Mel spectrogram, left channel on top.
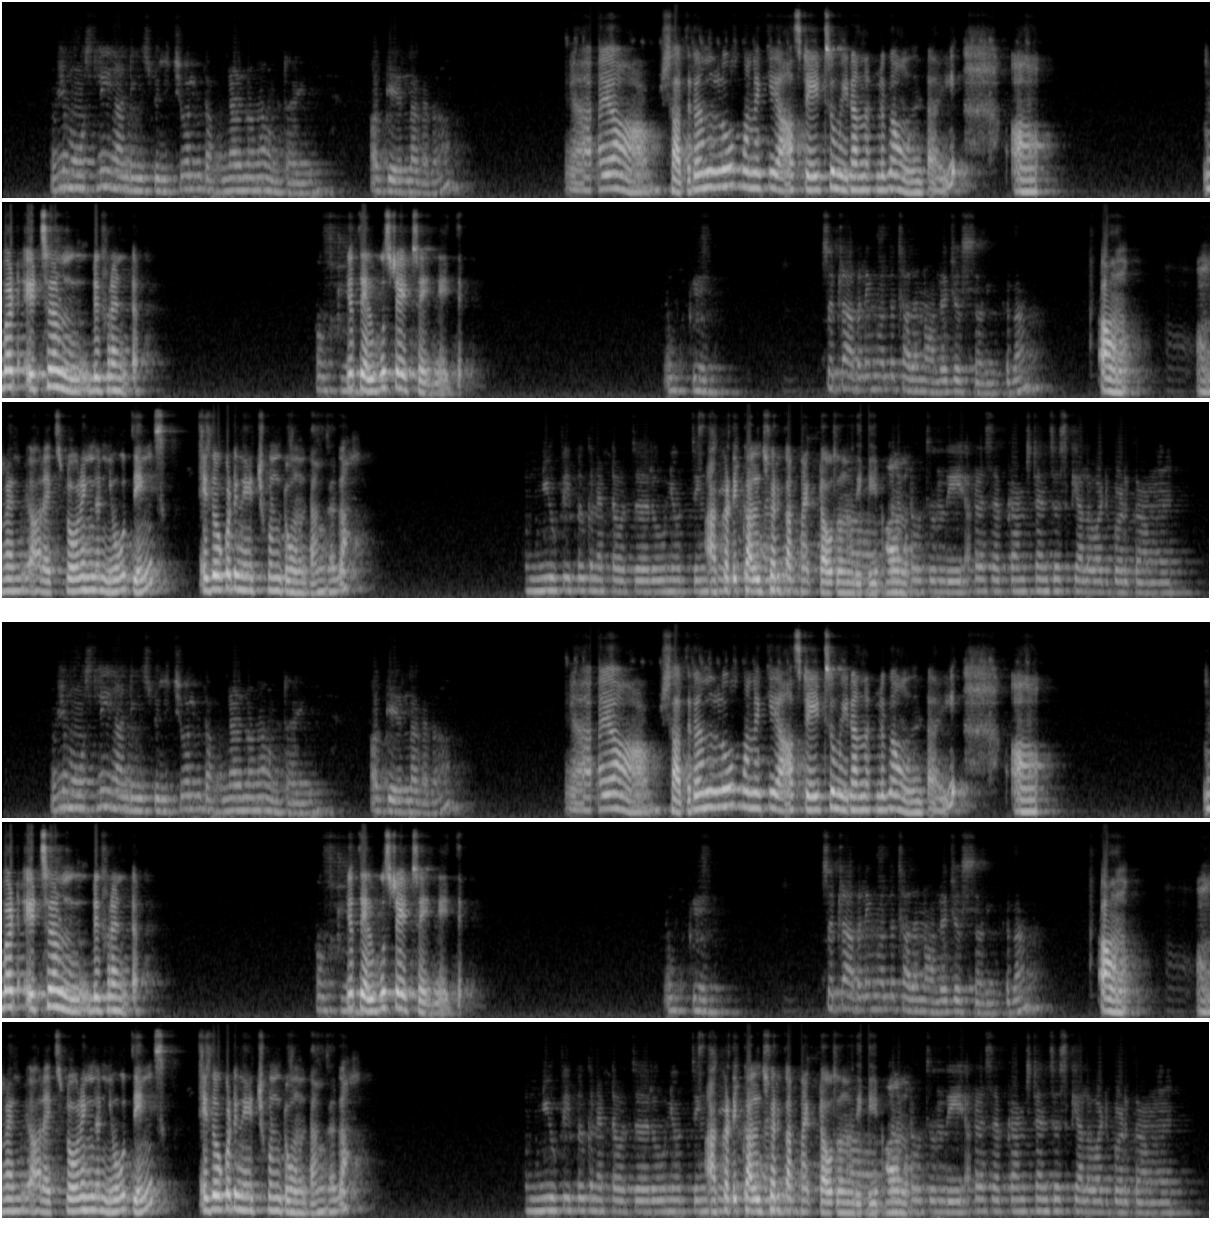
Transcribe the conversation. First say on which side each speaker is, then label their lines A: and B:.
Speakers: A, on the left; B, on the right.
A: మీ మోస్ట్లీ ఇలాంటి స్పిరిచువల్వి తమిళనాడులోనే ఉంటాయి ఆర్ కేరళ కదా
B: ఆ యా సదరంలో మనకి ఆ స్టేట్స్ మీరున్నట్లుగా ఉంటాయి ఆ బట్ ఇట్స్ డిఫరెంట్
A: ఓకే
B: ఇగ తెలుగు స్టేట్ ట్స్ ఇవైతే
A: ఓకే సో ట్రావలింగ్ వల్ల చాలా నాలెడ్జ్ వస్తాది కదా
B: అవును when we are exploring the new things ఏదో ఒకటి నేర్చుకుంటూ ఉంటాం కదా
A: న్యూ పి పుల్ కనెక్ట్ అవుతారు న్యూ థింగ్స్
B: అక్కడి
A: నేర్చుకుంటాము
B: కల్చర్ కనెక్ట్ అవుతుంది
A: ఆ కనెక్ట్
B: అవును
A: అవుతుంది అక్కడ సర్కంస్టాన్సెస్ కి అలవాటు పడతాము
